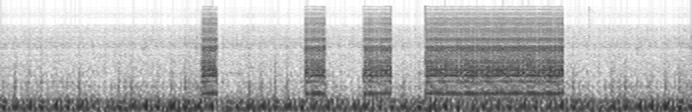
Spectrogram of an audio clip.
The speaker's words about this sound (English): So does that horn. Good God.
